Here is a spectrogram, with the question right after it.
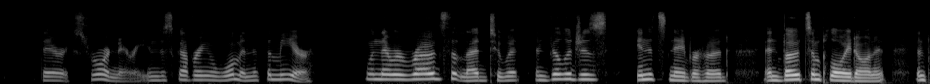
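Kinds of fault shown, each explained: Automatic gain rising: The automatic gain control judges the input too quiet and steadily raises its gain, so the whole signal, speech and background alike, grows louder together. Here the level creeps upward from about 0.4 s and keeps climbing through to the end.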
